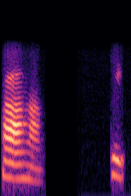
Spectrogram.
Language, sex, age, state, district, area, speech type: Sindhi, female, 45-60, Maharashtra, Thane, urban, conversation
